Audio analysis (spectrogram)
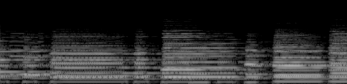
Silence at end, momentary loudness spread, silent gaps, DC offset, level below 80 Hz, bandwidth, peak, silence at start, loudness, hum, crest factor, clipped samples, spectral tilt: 0 s; 7 LU; none; under 0.1%; -72 dBFS; 10 kHz; -12 dBFS; 0 s; -29 LUFS; none; 16 dB; under 0.1%; -6.5 dB/octave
